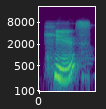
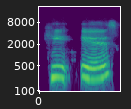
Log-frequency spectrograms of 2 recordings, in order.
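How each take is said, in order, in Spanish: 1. El verbo se contrae con el pronombre. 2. El verbo se dice como una palabra separada. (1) "en la forma corta o contractor form" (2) "La forma completa o the long form"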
